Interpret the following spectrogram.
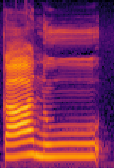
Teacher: نون کی آواز کو آپ نے ناک میں نہیں لے کر جانا بلکہ کانو اتنا پڑھنا ہے.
